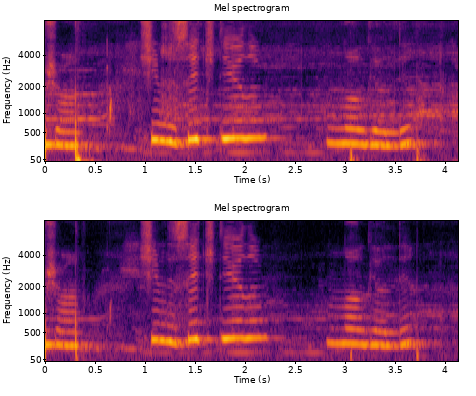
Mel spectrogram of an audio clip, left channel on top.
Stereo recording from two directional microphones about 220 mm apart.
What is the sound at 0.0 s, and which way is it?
Speech, centre (ahead or behind).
